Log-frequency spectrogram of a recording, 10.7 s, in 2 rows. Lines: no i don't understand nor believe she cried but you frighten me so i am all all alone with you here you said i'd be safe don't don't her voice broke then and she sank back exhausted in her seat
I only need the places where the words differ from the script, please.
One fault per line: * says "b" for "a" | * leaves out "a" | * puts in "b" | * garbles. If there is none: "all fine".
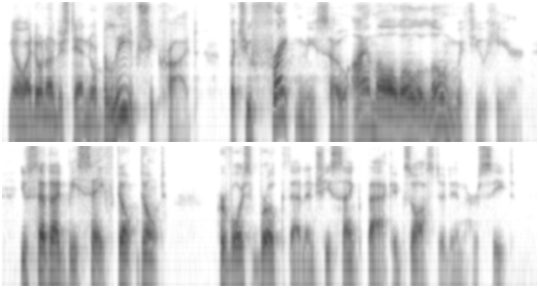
all fine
